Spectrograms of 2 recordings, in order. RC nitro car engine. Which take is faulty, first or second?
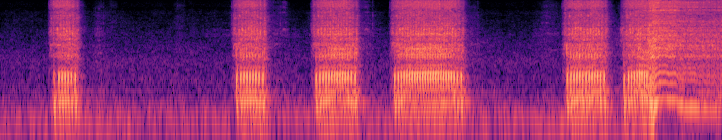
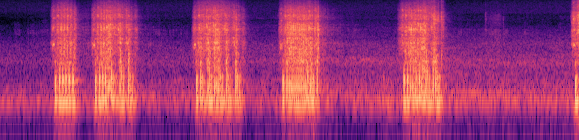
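second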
